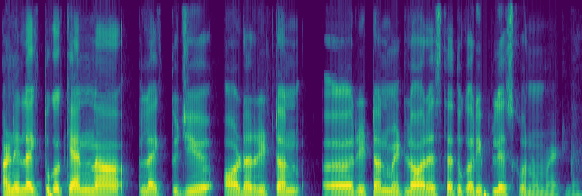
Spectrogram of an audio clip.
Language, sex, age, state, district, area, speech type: Goan Konkani, male, 18-30, Goa, Murmgao, urban, spontaneous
